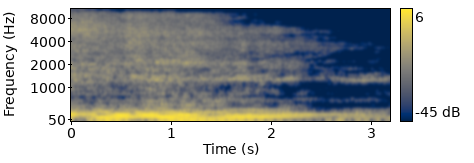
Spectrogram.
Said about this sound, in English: That's a loud car.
